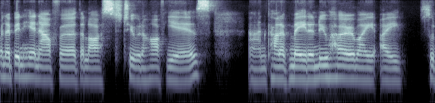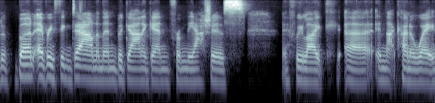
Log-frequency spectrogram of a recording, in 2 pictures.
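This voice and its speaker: Speaking at a moderate pace with an English accent, a woman has a very deep, low pitch and fairly even intonation. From England. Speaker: yoga teacher and manual therapist. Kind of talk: interview. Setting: video call.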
